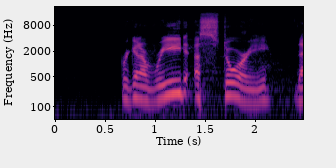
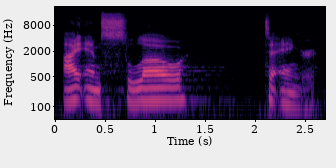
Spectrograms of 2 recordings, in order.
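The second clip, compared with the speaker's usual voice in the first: I am slow, the slow stretched and weighty; stress on slow; 2 semitones lower, slower than usual. Shown as a demonstration. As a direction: lean into the word slow, unhurried. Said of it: "he chooses to emphasize slow".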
